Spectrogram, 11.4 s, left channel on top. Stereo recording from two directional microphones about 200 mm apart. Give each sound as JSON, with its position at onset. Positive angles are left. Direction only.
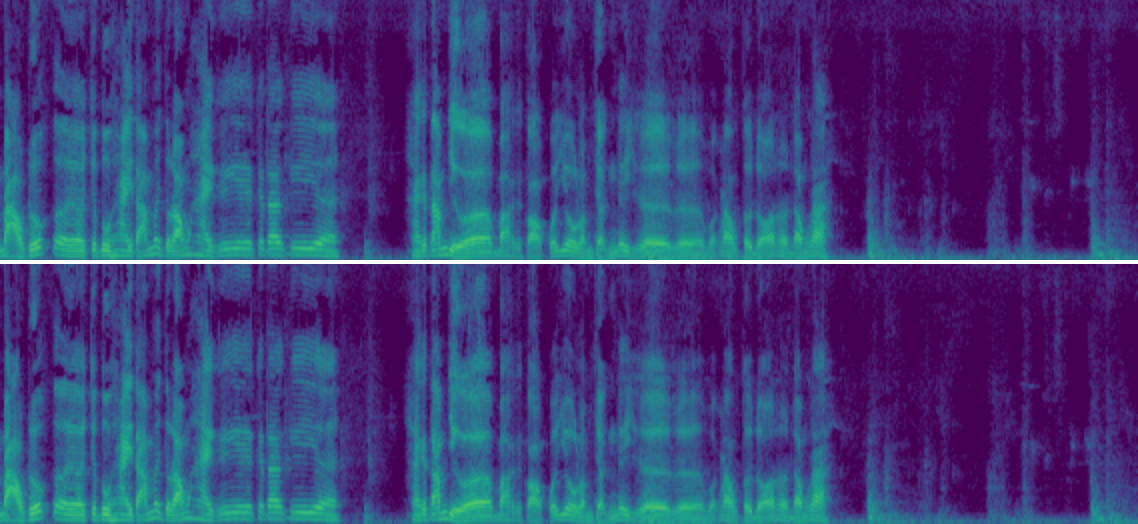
{"t": 0.0, "sound": "a man's voice", "side_deg": -5}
